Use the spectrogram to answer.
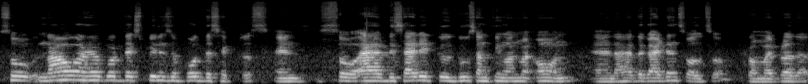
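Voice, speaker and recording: In an Indian accent, a man with a fairly high pitch speaks at a fairly quick pace with hardly any pauses and fairly even intonation, over noticeable background noise. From India, Delhi. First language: Hindi. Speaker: English learner, government employee. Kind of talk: English practice conversation. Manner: hesitant.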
